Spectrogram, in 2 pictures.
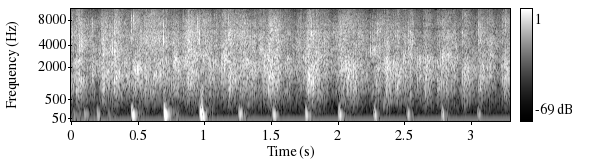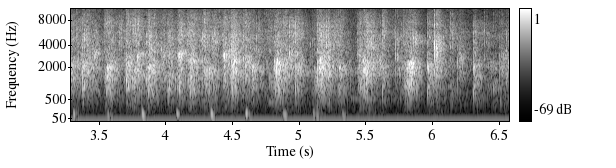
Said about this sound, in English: So a round of applause for the four people who are leaving the national team this year and have served Hong Kong so proudly.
